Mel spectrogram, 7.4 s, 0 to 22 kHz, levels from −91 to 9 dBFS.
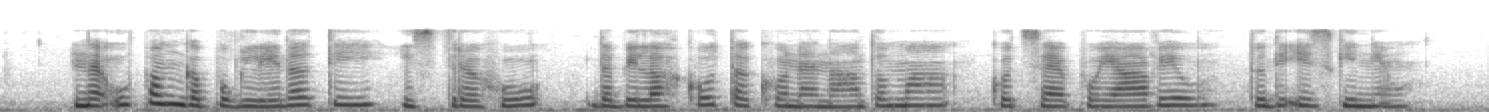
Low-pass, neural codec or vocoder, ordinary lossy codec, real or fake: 7.2 kHz; vocoder, 22.05 kHz, 80 mel bands, WaveNeXt; none; fake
